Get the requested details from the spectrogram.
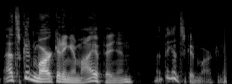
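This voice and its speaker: A man's voice: mid-range voice, huge pitch swings, very fast, fairly bright tone, dry recording, clean studio sound. A man hosting a casual live commentary show, talking bluntly and profanely in a mocking way. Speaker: show host.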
